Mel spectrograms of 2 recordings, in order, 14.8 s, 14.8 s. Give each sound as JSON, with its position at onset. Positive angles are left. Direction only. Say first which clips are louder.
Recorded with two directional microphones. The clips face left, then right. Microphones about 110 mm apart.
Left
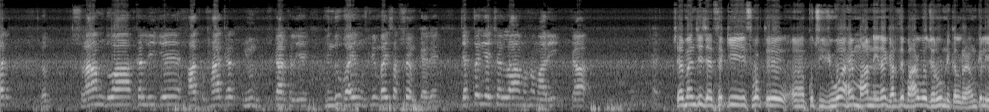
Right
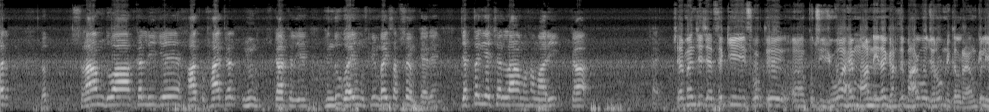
{"t": 1.2, "sound": "a man's voice", "louder": "right 3 dB", "side_deg": -15}
{"t": 10.1, "sound": "a man's voice", "louder": "left 9 dB", "side_deg": 30}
